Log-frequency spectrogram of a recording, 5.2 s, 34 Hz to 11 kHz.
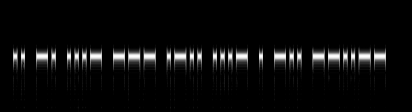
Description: Morse code, heard as a keyed tone, about 25 wpm, 600 Hz. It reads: INVOLVED,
